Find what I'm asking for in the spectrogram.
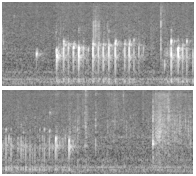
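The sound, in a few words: blowing bubbles into watercolor paint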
